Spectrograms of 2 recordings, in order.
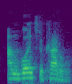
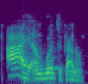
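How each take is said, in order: First: No word is given special stress. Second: The stress falls on the word I. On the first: A plain statement of the trip. "There is no emphasis in anyone" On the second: The speaker, not anyone else, is going. "means that it is I"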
